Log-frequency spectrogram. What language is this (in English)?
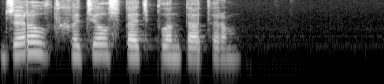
Russian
